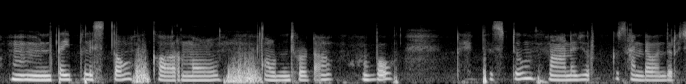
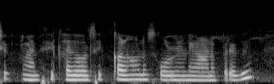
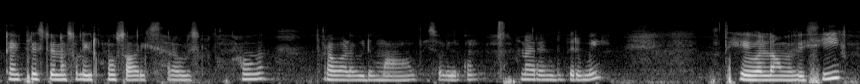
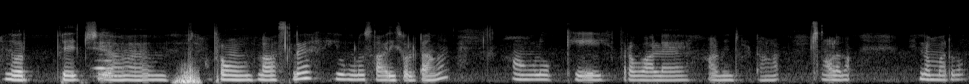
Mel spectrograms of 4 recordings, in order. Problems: background sounds at intervals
